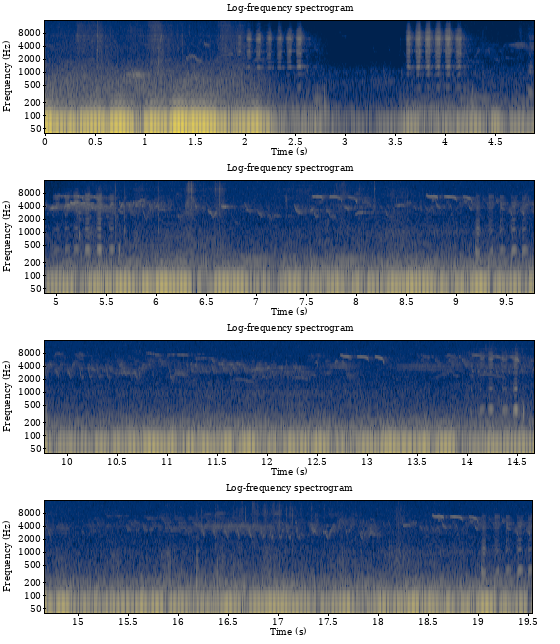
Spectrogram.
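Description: Young goats bleating, two pitched bleats about two to four seconds in, after a low rumble at the start; from about five seconds on, birds chirp in short high calls with a few quieter calls beneath.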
